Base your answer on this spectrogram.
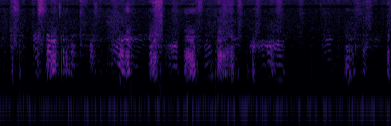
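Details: A litter of newborn puppies, birth to three weeks old, gives faint overlapping squeaks and thin whimpers in a steady scatter, over a low constant hum.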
